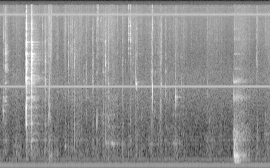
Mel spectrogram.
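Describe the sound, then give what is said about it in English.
A person giving a sermon pauses to quietly take a sip of water amid a hush: a couple of sharp little clicks from a glass early on, faint handling noises, then a soft knock as it is set down. “And I'm going to have a drink of water quickly.”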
